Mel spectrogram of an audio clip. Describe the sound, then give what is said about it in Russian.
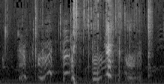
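A few sharp crunches, like a dog biting into bones, break through amid snuffling, voice-like grunts and murmurs, with two louder bites standing out midway. “какие тут замечательные кости. Спасибо. Дуду, ты друг собаки.”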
